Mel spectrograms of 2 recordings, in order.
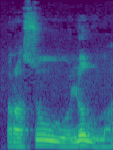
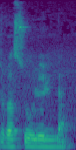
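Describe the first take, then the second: First: The l in Allah sounds heavy and full. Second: The l in Allah sounds light and thin. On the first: The speaker calls it right. "this is Rasulullah" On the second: The speaker calls it wrong. "not Rasulullah"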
